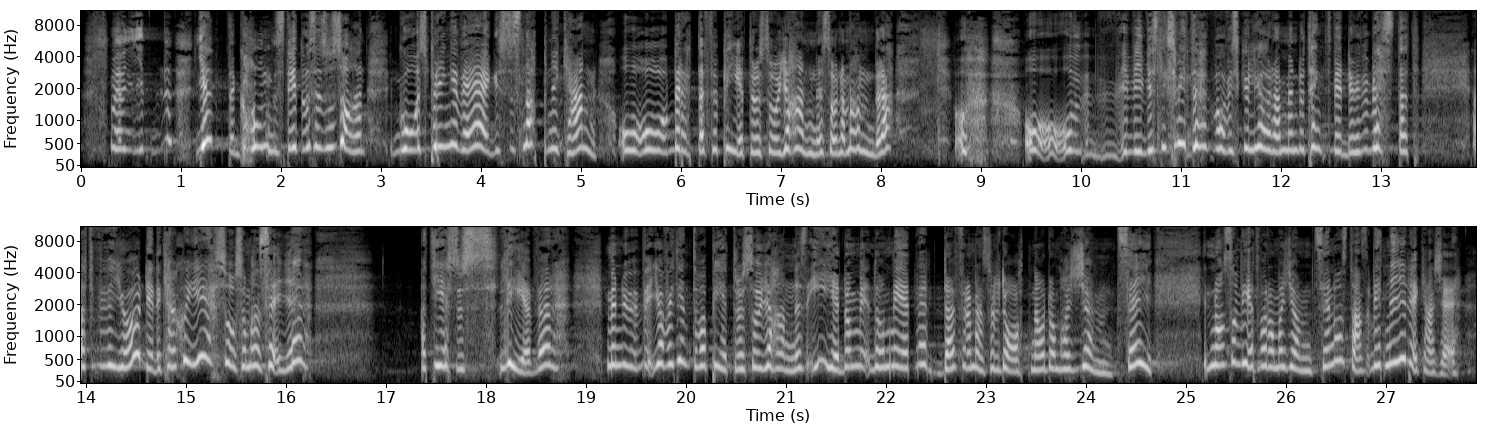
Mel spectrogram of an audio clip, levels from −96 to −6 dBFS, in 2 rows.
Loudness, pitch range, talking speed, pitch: -28 LUFS, 330-405 Hz, 205 wpm, 365 Hz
